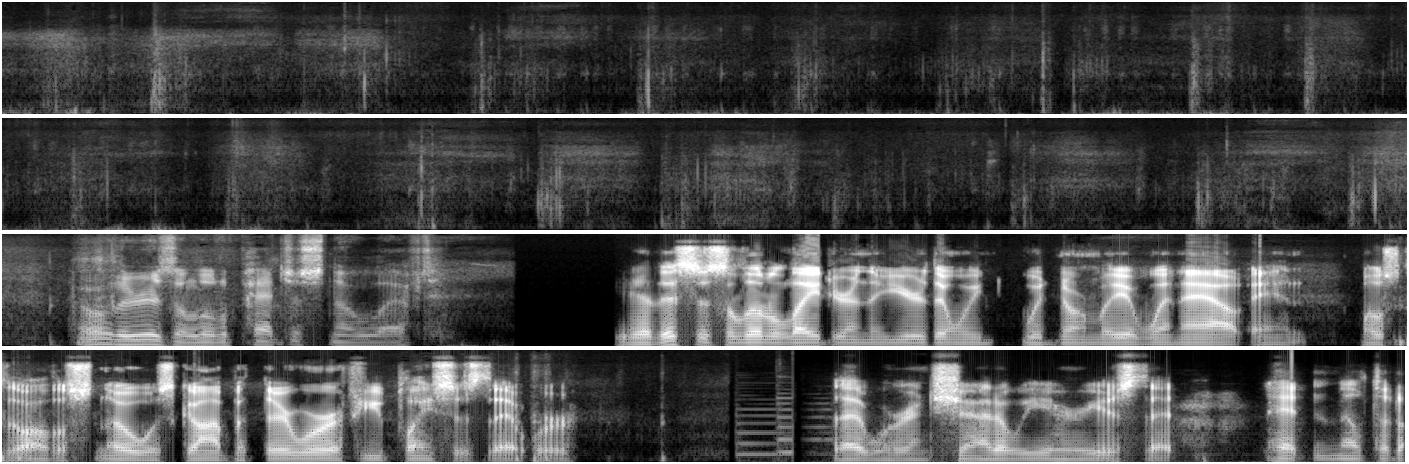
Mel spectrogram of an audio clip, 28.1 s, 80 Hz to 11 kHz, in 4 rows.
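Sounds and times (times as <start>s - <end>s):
footsteps on gravel: 0.2s - 15.2s.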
